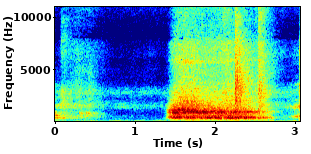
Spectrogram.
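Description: A single breath drawn in during a Pilates exercise: faint room tone first, then an audible, close inhalation that swells and holds for about a second and a half before easing off.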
